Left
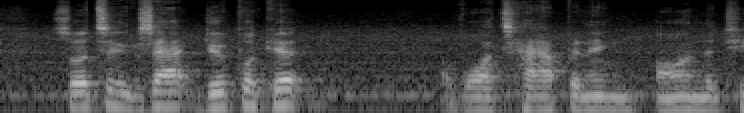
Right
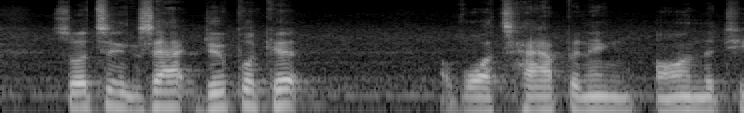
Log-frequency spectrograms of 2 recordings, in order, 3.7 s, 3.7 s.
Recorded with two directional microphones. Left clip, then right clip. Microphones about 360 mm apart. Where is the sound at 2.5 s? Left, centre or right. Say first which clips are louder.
Right 4 dB; centre.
